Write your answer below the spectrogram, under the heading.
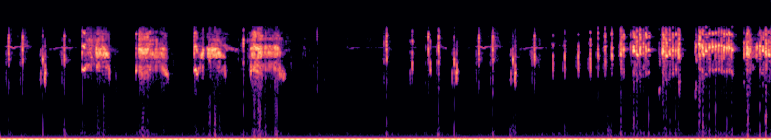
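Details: Swiftlet lure call for swiftlet farmers in Indonesia and abroad: scratchy buzzing chirps repeated in bursts, thin whistled slides, and quick trains of dry clicks.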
